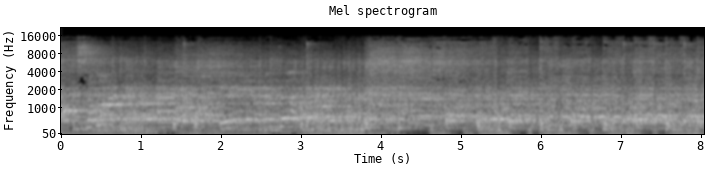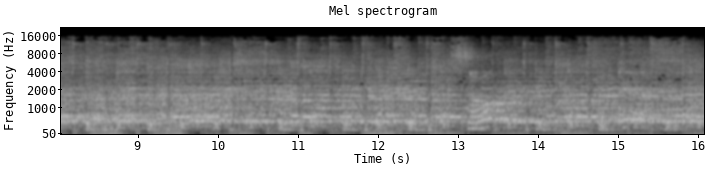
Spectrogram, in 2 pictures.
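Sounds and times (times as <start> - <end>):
drum kit steady beat: 0.0 - 16.0
live band playing dance music: 0.0 - 16.0.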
